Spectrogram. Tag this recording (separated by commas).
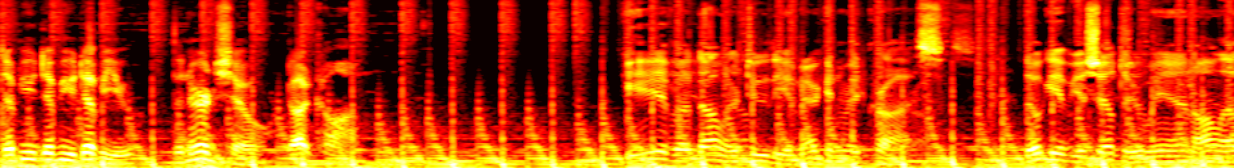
Music, Speech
